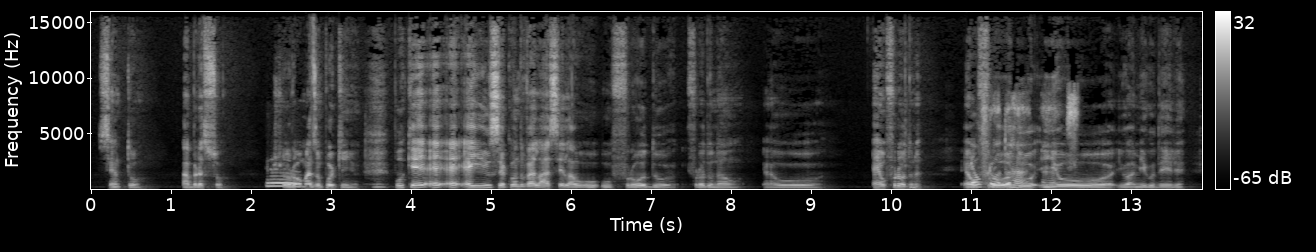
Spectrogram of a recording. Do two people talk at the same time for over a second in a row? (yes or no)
yes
